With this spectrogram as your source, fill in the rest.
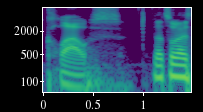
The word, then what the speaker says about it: Claus: the producers ears that it is not pronounced Claus it's klous that's what I said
